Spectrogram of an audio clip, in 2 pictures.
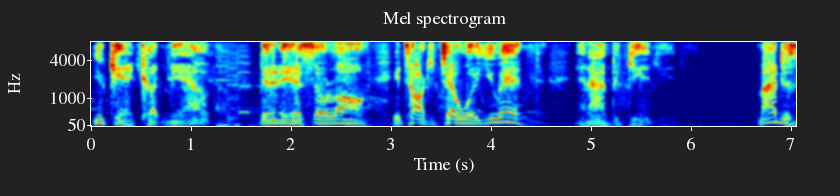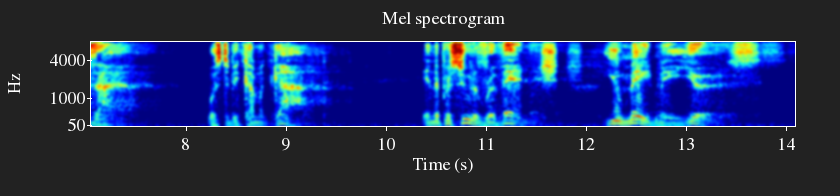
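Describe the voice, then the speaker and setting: Game villain: self-proclaimed god, low, slow, mocking and menacing. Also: male voice, expressive, creaky, husky, no echo, faint music behind, exaggerated voice. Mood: mocking, cold. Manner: slow, taunting, theatrical drawl. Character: taunting, self-styled god, menacing cold-blooded killer, male. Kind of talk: dramatic video game villain monologue.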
